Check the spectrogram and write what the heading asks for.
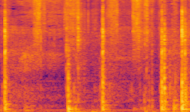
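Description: Four sharp, uneven knocks and clunks of metal parts as a transmission housing is worked loose off its alignment pins.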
